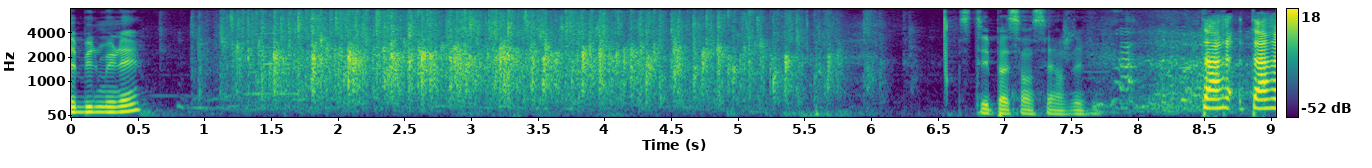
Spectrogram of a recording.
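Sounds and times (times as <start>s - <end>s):
speech: 0.0s - 0.6s, 6.8s - 9.0s
audience applause: 0.8s - 6.3s
laughter: 7.6s - 9.0s.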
